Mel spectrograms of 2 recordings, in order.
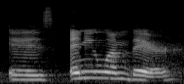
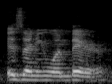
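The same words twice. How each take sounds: First: Slow, stretched-out call to a spirit; slow questioning call, lifting at the end; drawn-out repeated question. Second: Said in the usual way. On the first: Retold or imitated. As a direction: ask it slowly, letting each word hang. Asks the board again, no response.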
